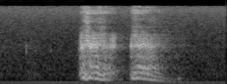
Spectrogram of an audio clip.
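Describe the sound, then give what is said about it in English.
A speaker having trouble with their throat clears it twice in quick succession, two short, rough bursts with a brief gap between them, followed by quiet. “I'm having trouble with my throat here.”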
